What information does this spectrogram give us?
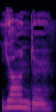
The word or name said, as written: yonder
